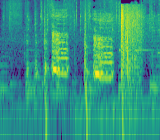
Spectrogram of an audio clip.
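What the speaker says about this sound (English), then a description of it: "I'm gonna kill this chicken" A chicken clucks and squawks in short, sharp bursts, three or four loud agitated calls spaced close together, with faint background sounds between them.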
